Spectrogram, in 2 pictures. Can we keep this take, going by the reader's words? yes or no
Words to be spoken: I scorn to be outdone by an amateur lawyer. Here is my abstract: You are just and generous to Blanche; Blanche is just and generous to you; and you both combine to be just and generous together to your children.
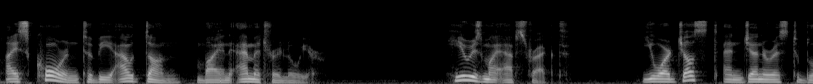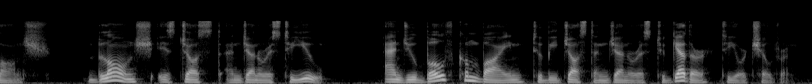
yes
